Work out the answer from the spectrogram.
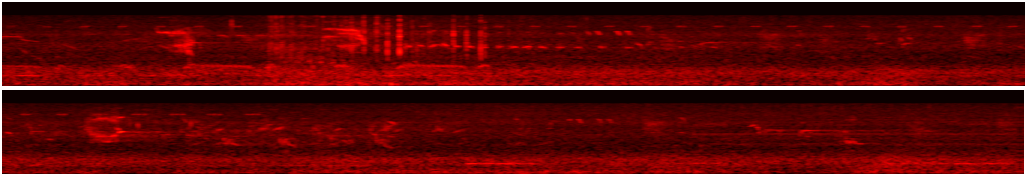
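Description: Outdoor bush ambience: several wild birds calling over a steady low rumbling noise. Short high chirps and a brief trill come in the first few seconds, more chirps around the middle, a few short low notes, and a thin steady whistle near the end.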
